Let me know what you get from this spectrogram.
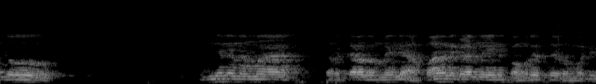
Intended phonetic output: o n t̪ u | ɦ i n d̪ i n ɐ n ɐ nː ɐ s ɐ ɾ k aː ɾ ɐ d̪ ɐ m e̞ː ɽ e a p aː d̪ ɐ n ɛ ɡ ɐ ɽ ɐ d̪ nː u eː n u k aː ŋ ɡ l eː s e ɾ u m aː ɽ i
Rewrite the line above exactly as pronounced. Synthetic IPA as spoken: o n d̪ u | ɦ i n d̪ i n ɐ n ɐ mː ɐ s ɐ ɾ k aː ɾ ɐ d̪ ɐ m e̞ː l e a p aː d̪ ɐ n ɛ ɡ ɐ ɭ ɐ nː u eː n u k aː ŋ ɡ ɾ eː s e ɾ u m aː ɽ i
